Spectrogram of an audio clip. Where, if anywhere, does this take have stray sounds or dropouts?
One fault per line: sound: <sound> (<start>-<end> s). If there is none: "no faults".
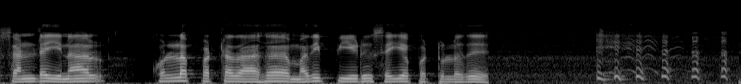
sound: laugh (5.9-7.4 s)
